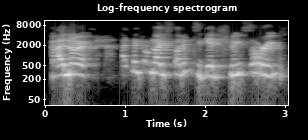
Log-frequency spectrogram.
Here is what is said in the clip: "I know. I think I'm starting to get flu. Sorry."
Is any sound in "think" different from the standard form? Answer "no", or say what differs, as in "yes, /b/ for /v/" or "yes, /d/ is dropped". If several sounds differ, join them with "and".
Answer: no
